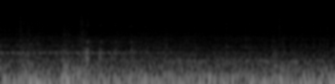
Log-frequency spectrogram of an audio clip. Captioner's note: Ricky chuckling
